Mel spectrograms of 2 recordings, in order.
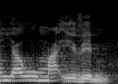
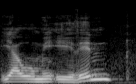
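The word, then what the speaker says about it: يَوْمَئِذٍ: Quran surah al-ma'arij 1129 tulisan yaumi ini justru kita akan membacanya yaumaidzin ya ya Um Airin makanya disini saya Tuliskan ia Umi Irin hati-hati bukan yawma-idzin ya karena memang kebanyakan di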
